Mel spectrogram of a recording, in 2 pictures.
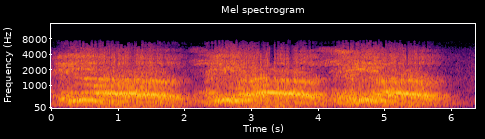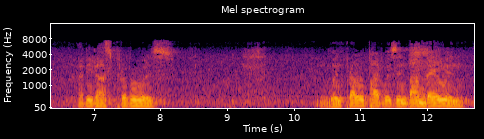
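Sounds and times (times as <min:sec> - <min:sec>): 
crowd chanting at a devotional gathering: 0:00.0 - 0:06.2
speech: 0:06.9 - 0:08.2, 0:10.5 - 0:12.6.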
